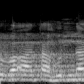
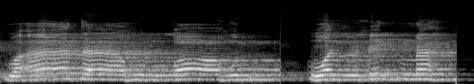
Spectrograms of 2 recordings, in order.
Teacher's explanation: وَآتَاهُ اللَّهُ، اللہ کے لام کو یہاں پر منہ بھر کے پڑھیں گے، اس لیے کہ یہاں پر اللہ کے لام سے پہلے پیش ہے، اور اللہ کے لام سے پہلے پیش ہوتا ہے تو وہاں پر اللہ کے لام کو پر کر کے پڑھتے ہیں، منہ بھر کے پڑھتے ہیں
